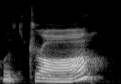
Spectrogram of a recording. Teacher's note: we have second syllable stress in both withdraw and withdrawal. And we have the ah vowel, withdraw.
